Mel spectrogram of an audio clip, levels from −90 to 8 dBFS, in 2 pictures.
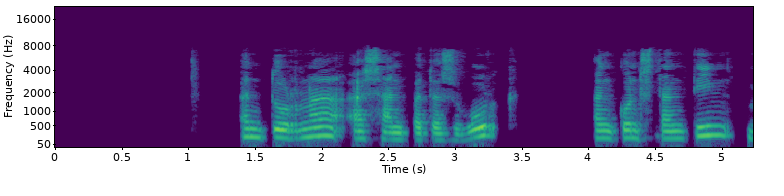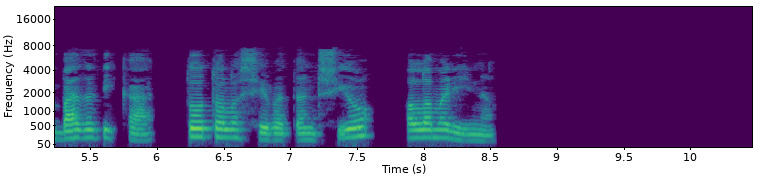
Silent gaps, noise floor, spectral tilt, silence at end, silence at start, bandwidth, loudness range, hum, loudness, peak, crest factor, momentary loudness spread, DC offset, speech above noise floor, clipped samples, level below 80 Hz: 3.34-3.39 s, 3.48-4.03 s, 5.10-5.19 s, 5.70-5.74 s, 5.99-6.22 s, 7.64-7.86 s; under -90 dBFS; -5 dB/octave; 1.95 s; 1.4 s; 7.8 kHz; 3 LU; none; -25 LUFS; -6 dBFS; 20 dB; 8 LU; under 0.1%; over 66 dB; under 0.1%; -70 dBFS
